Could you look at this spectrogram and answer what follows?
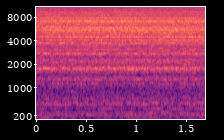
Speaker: that's debris inside this fill valve okay so i'm going to show you how to clean that out and fix this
